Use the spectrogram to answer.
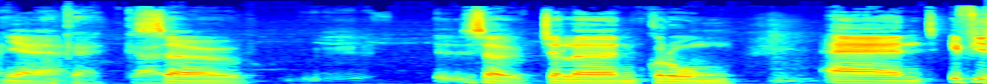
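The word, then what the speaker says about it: กรุง: Got so Charoen Krung. And if you say it like that, you'll get it. It all comes down to this aspiration as well. If people see Krung, many will say Krung as well.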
